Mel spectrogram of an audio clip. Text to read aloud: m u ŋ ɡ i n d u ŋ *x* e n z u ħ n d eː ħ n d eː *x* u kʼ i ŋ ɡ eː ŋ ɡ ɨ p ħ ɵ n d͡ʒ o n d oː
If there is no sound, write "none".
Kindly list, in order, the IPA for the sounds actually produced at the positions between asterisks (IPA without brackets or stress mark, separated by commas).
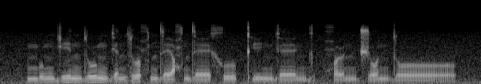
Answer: ɡ, x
